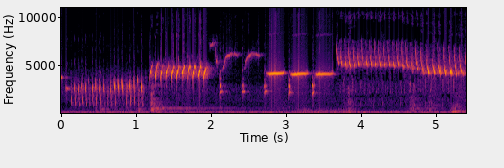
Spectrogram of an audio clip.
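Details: Canary song meant to excite females for mating and teach young birds: a varied sequence of fast rattling trills at different pitches, then short clear whistled notes and high sweeping slurs, ending in a rapid high trill.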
